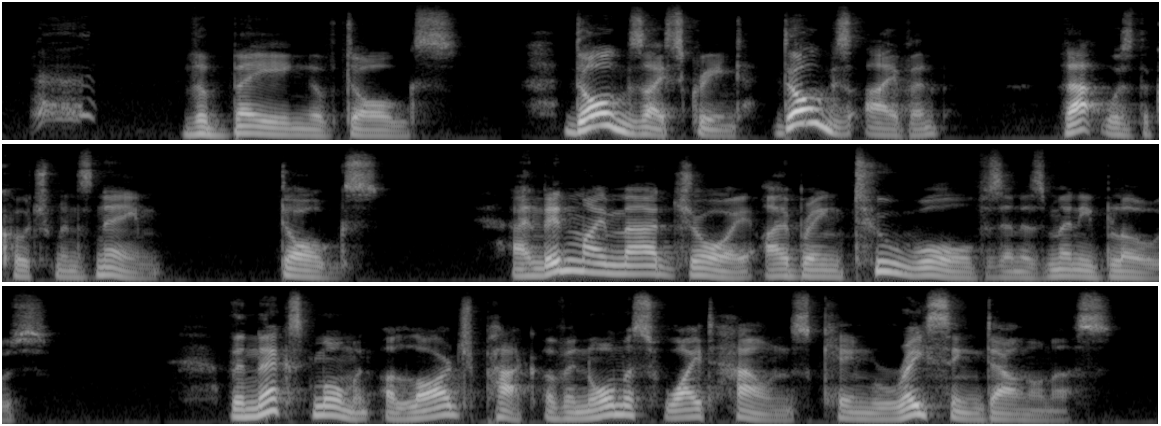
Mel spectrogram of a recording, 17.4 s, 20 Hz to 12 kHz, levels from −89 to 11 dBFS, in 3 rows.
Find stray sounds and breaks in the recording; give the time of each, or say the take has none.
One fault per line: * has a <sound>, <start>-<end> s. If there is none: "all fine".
* has a bark, 0.1-0.5 s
